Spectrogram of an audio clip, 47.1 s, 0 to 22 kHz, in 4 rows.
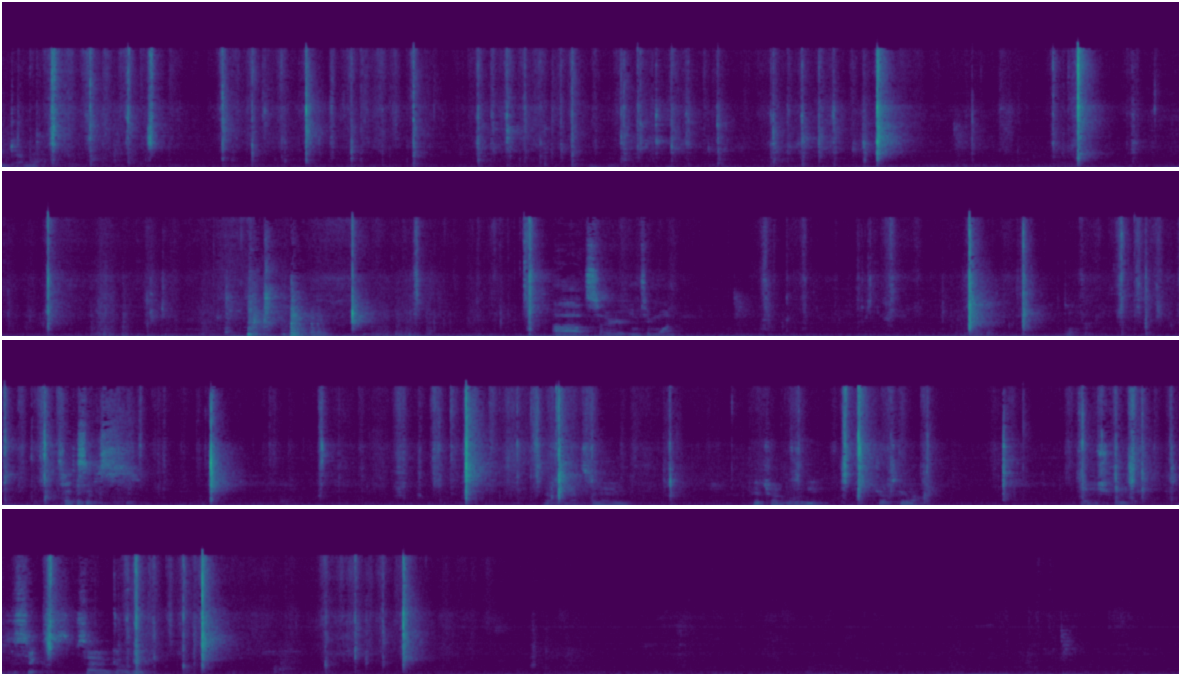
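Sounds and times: playing cards shuffling: 0.2 - 14.2, 19.2 - 30.4.

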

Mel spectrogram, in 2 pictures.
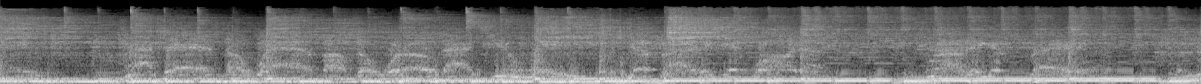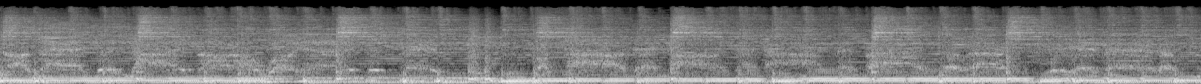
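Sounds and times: distorted electric guitars and bass: 0.0 - 24.0
drum kit with crashing cymbals: 0.0 - 24.0
singer screaming: 1.2 - 8.5, 9.2 - 16.7, 17.3 - 24.0.

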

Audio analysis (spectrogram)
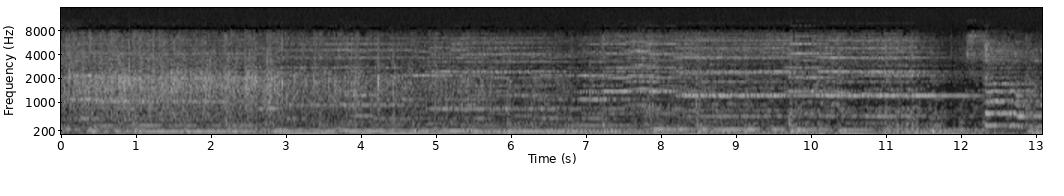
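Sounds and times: backing track: 0.0 - 13.0.

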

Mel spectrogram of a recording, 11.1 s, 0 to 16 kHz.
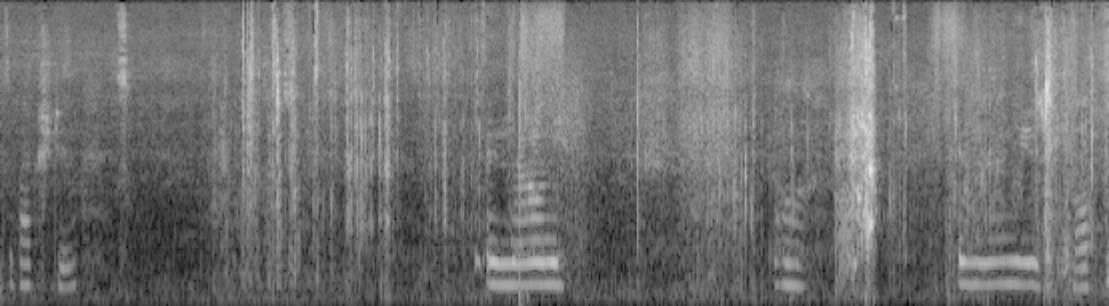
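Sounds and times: plastic crinkling and clicking: 2.0 - 5.5, 6.2 - 11.0
person speaking: 4.7 - 5.8, 7.7 - 8.5, 9.4 - 11.0.

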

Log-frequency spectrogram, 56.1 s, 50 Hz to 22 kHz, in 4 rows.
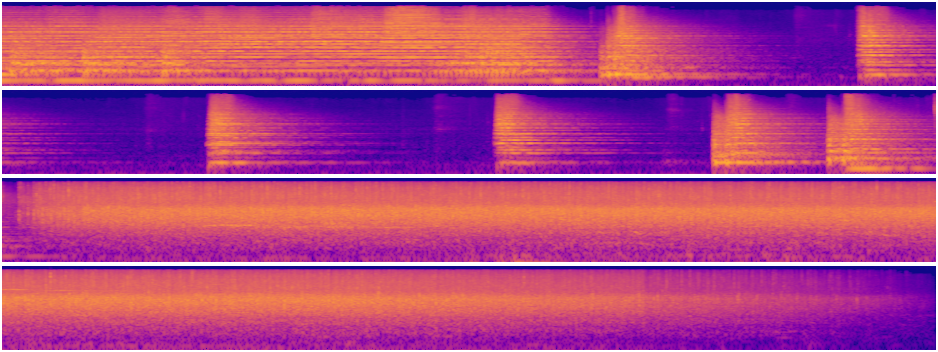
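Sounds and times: large audience applauding: 28.0 - 56.0.

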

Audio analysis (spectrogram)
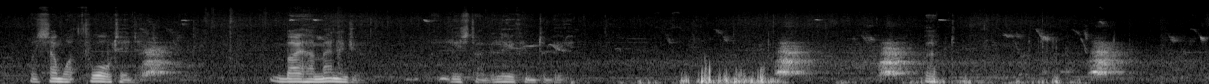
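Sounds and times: small birds chirping: 0.4 - 12.0.

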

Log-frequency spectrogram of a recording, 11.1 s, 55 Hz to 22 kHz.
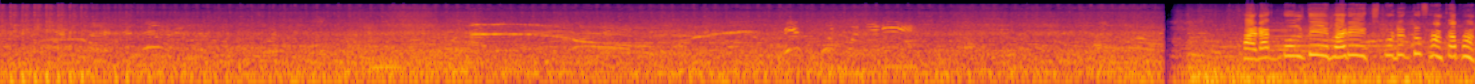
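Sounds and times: indistinct crowd voices: 0.0 - 11.0
spinning ride running: 0.0 - 11.0
faint high shouts: 3.5 - 5.9.

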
